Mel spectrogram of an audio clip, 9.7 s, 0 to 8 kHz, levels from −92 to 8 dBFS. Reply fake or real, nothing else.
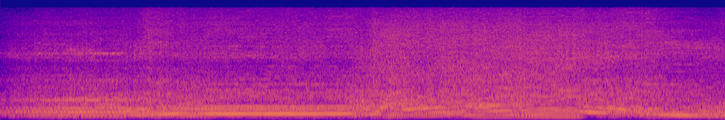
fake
